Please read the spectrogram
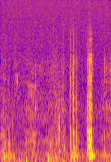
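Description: Cardboard box of a slow cooker being handled and turned in the hands: irregular light scrapes, rubs and taps of fingers on the cardboard, the loudest near the end.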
